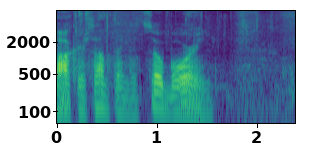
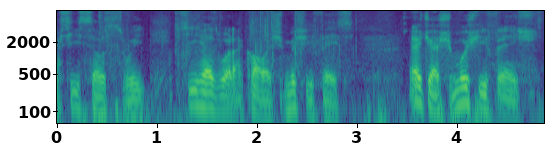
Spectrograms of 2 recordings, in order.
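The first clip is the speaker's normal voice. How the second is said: usual speaking voice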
